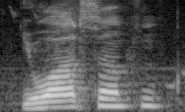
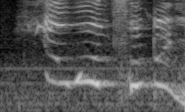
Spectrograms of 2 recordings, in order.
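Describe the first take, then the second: First: Husky voice. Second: You want something? squeaked far higher; squeaky high voice. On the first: Acted. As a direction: give it a husky rasp. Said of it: "That's a husky voice". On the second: Shown as a demonstration. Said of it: "No, I'm not doing that again".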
